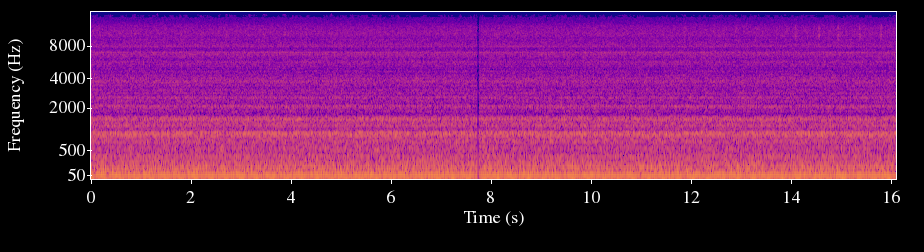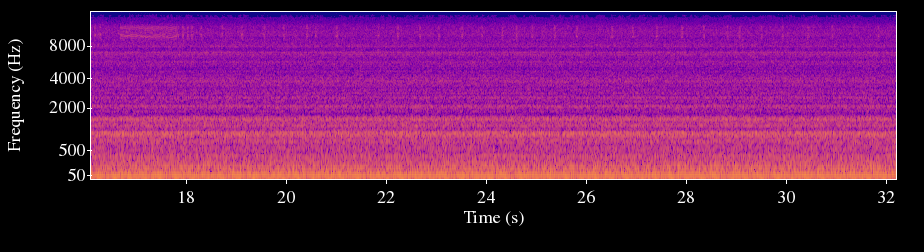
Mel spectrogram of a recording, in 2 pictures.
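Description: Steady low rumble of an idling vehicle, heard from inside the stopped car, with no change throughout.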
